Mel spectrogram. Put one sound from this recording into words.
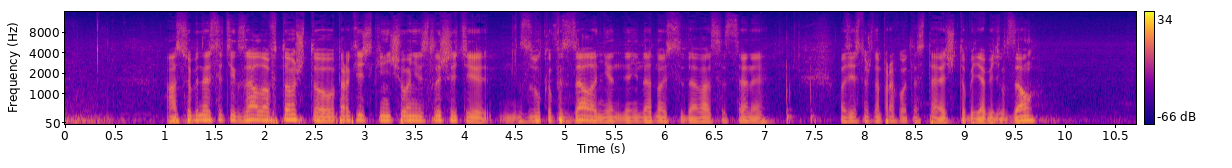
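An elderly man speaks with animation into a microphone, heard through loudspeakers.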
